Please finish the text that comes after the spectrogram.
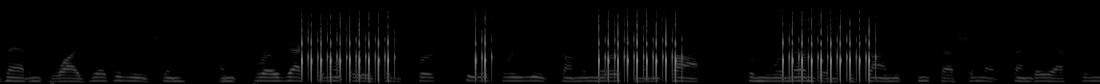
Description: Pulse dialling, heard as clicks on a phone line, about 10 pulses a second, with speech in English. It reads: 0 2 9 0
